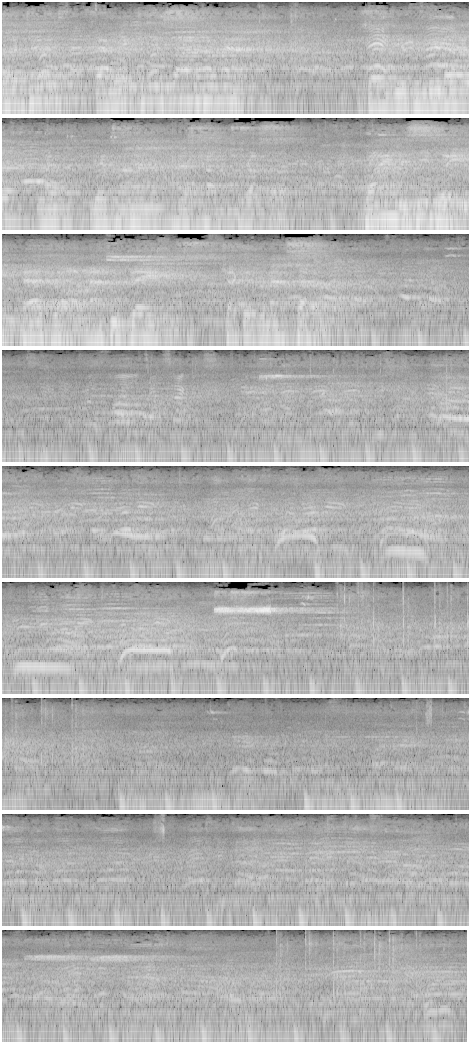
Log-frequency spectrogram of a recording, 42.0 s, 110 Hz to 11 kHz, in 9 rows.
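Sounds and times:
shouts and voices: 0.0 - 28.4
referee's whistle blast: 10.0 - 11.2, 16.5 - 17.1, 25.4 - 26.6, 37.5 - 39.1.

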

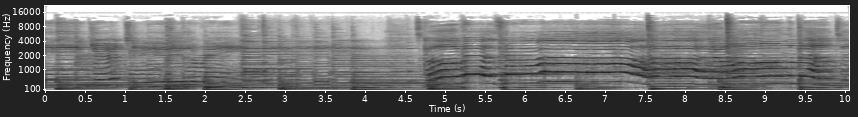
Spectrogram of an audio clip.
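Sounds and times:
acoustic guitar: 0.0 - 10.0
plucked upright bass: 0.0 - 10.0.

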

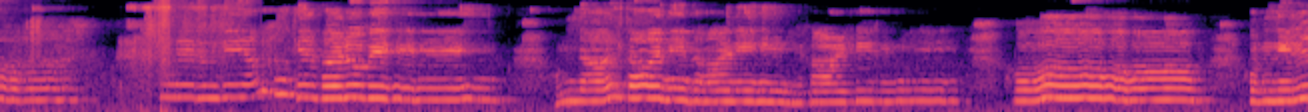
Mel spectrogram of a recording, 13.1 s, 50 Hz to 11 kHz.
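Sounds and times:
woman singing unaccompanied: 0.0 - 1.0, 1.6 - 13.0.

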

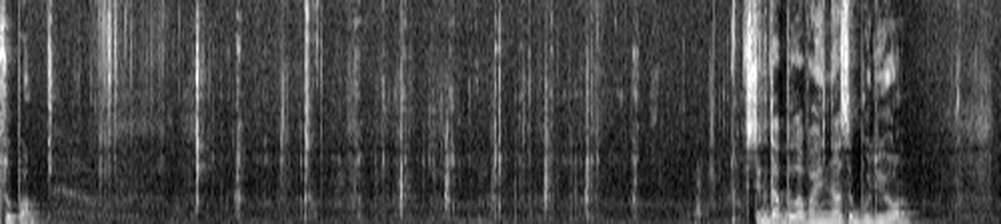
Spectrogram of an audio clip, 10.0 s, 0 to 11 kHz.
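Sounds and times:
pastry crackling while chewed: 0.9 - 7.6.

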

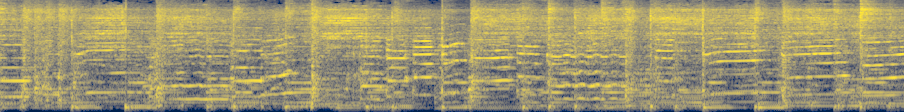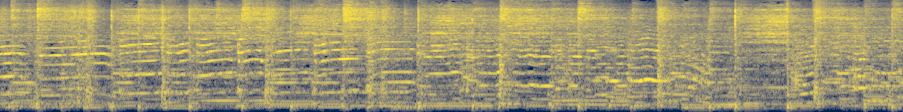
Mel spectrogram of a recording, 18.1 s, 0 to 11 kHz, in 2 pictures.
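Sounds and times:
drum kit: 0.0 - 18.0
electric bass: 0.0 - 18.0
electric guitar lead lines: 0.0 - 18.0.

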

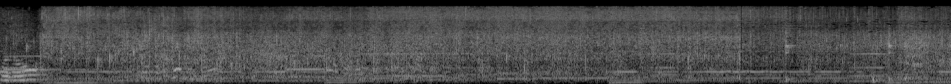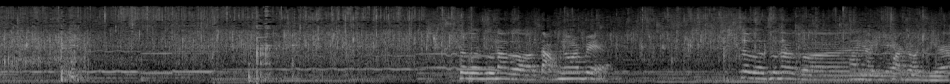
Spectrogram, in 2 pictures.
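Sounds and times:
meat sizzling in hot oil: 0.0 - 19.0.

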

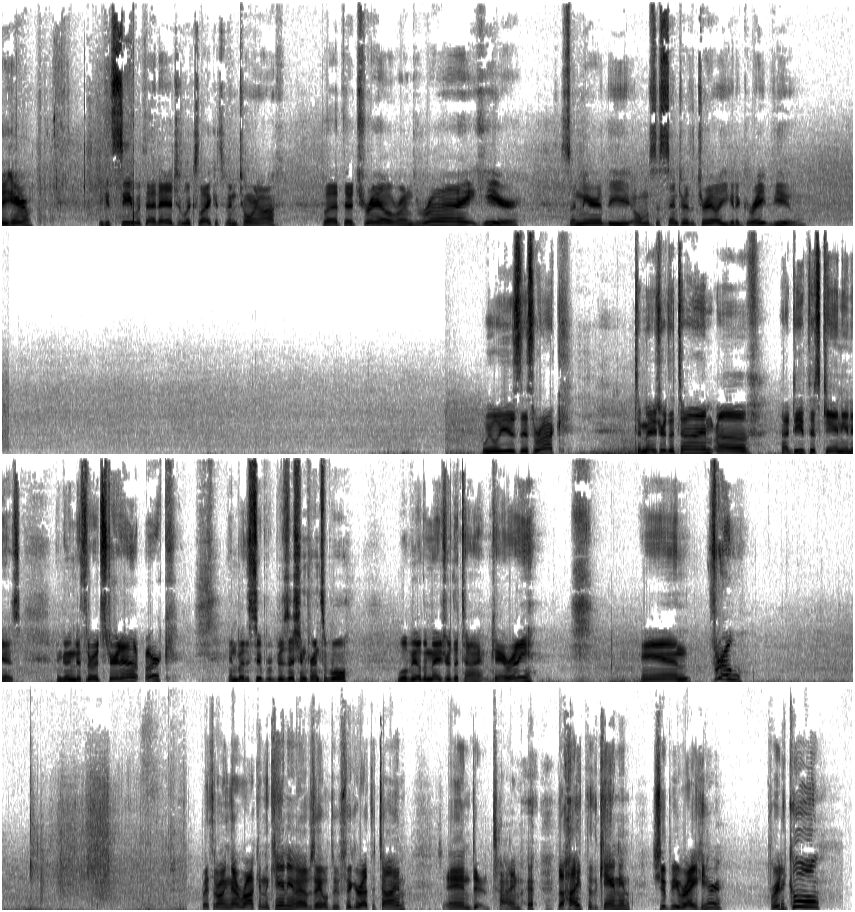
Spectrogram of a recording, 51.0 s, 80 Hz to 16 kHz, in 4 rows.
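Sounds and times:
creek flowing over rocks: 0.0 - 18.4
moving water: 0.0 - 50.9
wind: 0.0 - 51.0
wind gusts on microphone: 15.2 - 27.5, 28.9 - 41.3
rock splashing into river: 38.7 - 41.0.

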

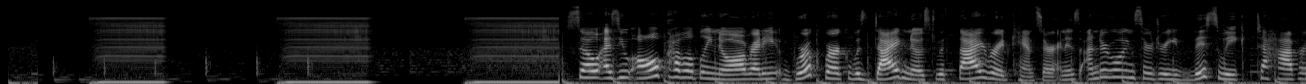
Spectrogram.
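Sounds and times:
smartphone buzzing on vibrate: 0.9 - 1.7, 2.8 - 3.8, 4.6 - 5.8.

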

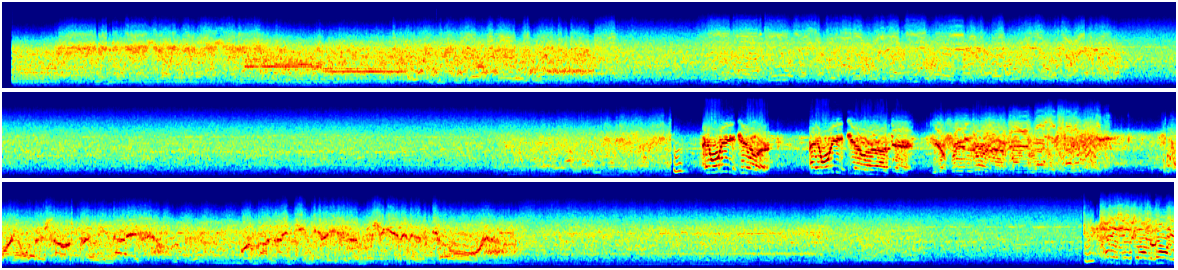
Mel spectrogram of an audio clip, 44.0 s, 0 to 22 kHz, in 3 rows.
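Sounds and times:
faint garbled radio voices: 0.1 - 44.0
radio static hiss: 0.7 - 15.0, 20.8 - 36.3, 38.4 - 44.0.

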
